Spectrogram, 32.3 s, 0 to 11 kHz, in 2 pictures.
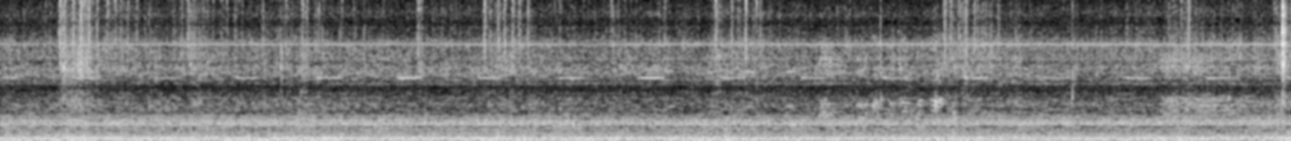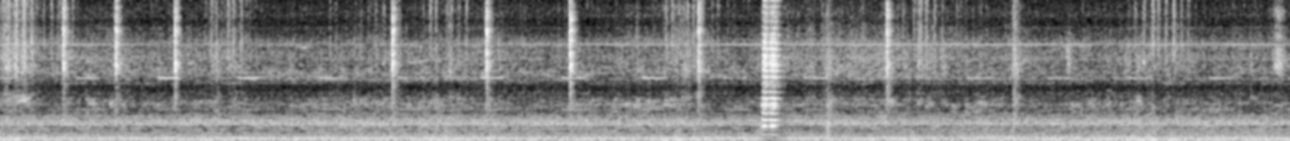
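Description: Steady engine and tyre rumble heard from inside a passenger bus cruising on an expressway, with a brief sharp knock about 26 seconds in.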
